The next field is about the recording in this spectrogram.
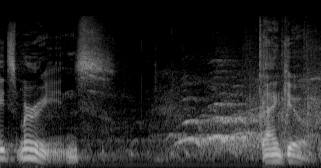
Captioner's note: applause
